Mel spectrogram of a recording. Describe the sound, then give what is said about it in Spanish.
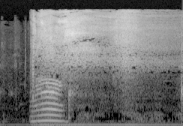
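Tonic water pours and fizzes into a glass of gin with a little ice, making a gin and tonic: a steady, bright hiss of bubbles that stays loud for about two and a half seconds, opening with a brief tonal hum. “Ahí pone el agua tónica a ese gin.”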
